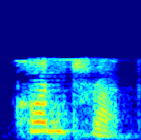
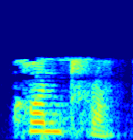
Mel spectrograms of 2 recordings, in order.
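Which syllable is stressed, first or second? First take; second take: first; first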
